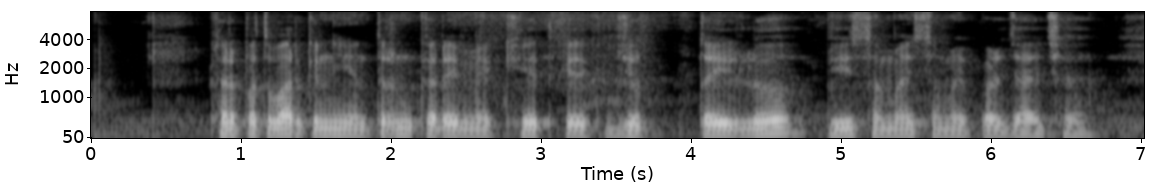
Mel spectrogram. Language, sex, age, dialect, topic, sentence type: Maithili, male, 18-24, Angika, agriculture, statement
